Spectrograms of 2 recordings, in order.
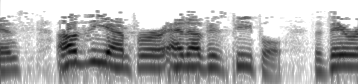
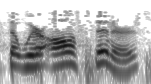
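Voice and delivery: normal talking voice

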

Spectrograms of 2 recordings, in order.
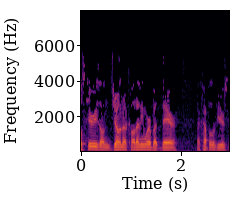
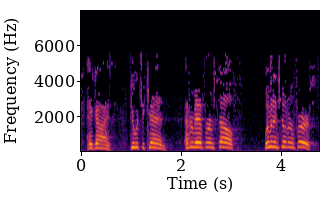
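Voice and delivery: mock panic; 7 semitones higher than usual. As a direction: play a frantic captain for laughs.

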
